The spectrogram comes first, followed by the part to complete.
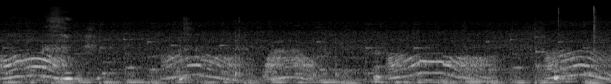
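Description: Electronic Chewbacca mask playing Wookiee roars, about five in a row, each rising then falling in pitch.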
